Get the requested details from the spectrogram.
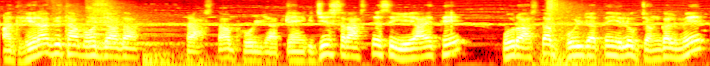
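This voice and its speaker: A man narrating a horror story in a casual, conversational way, speaking straight to the listener. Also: medium pitch. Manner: conversational, addresses listener directly.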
